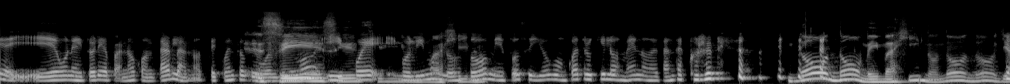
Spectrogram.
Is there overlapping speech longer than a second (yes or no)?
yes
